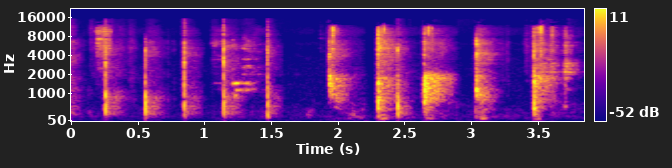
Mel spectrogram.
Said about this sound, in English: Hey, everybody, a round of applause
